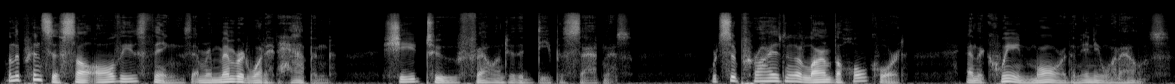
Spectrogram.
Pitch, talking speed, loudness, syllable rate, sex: 100 Hz, 170 wpm, -20 LUFS, 5.2 syllables/s, male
